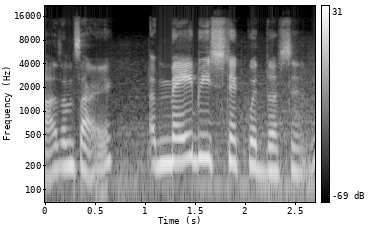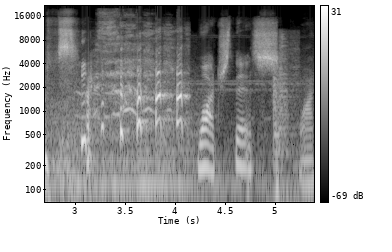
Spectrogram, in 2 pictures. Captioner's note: both laugh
